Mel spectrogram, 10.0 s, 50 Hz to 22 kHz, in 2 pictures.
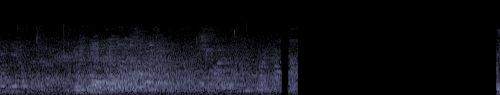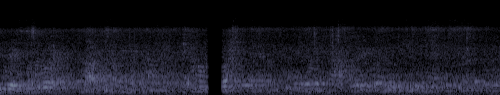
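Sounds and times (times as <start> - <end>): indistinct voices in a hall: 0.0 - 3.0, 5.0 - 10.0.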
